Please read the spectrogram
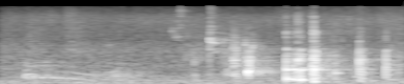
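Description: A man swallowing a drink, a faint throaty gulp. It is followed by several light clicks and knocks as the drink container is handled at the desk.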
